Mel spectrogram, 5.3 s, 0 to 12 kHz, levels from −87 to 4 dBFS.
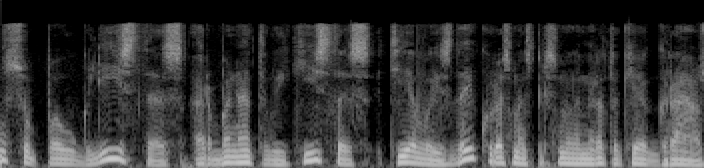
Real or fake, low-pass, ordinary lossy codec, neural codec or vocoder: real; 7.2 kHz; AAC, 32 kbps; none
